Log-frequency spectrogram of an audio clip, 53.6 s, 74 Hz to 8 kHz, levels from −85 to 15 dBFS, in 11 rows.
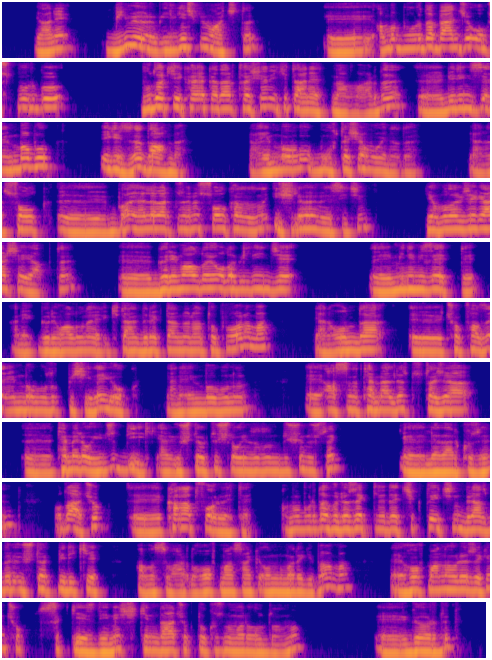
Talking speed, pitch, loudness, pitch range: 130 wpm, 145 Hz, -21 LUFS, 130-165 Hz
